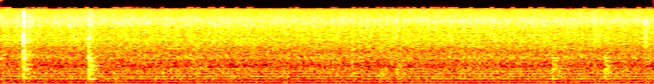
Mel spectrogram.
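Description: Meat browning in a pan gives a steady, even sizzle against a low constant hum, broken by a few faint clicks and taps early on and near the end.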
